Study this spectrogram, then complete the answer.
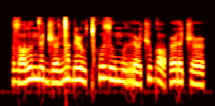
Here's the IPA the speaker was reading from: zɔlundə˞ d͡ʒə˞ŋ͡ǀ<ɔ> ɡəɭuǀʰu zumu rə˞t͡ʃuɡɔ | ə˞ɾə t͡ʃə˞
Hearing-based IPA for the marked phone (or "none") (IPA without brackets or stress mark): ə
